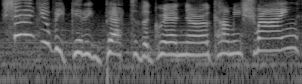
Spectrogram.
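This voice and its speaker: An actress playing a tiny, loud and bossy female fairy companion with a shrill childlike voice, scolding and indignant. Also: wildly swooping pitch, moderate pace, heavy background noise, heavily acted. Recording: game audio with music behind. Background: music.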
